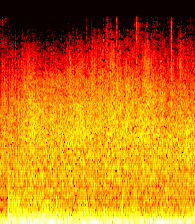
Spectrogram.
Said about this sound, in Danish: Det er et vulkanudbrud, hvor det vælter ud med lava.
